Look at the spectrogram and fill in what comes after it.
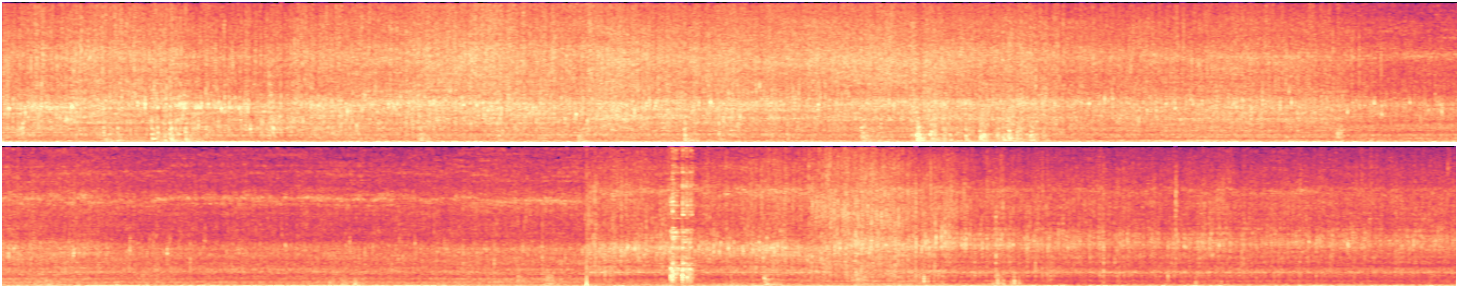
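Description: Filet mignon steaks sizzling in hot oil in a frying pan on a camp stove, a steady frying hiss, with a few knocks of the spatula and pan.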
